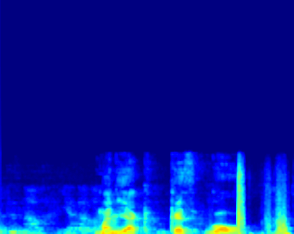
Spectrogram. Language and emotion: Russian, neutral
